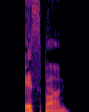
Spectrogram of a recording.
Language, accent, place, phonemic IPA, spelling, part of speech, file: German, Germany, Berlin, /ˈɛsˌbaːn/, S-Bahn, noun, De-S-Bahn.ogg
- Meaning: A commuter rail/metro system (generally overground) serving a metropolitan area or A train in such systems (S-train)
